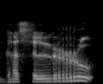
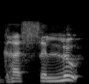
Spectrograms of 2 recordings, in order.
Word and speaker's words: घस्लु: This is not to be pronounced as ghaslru. This is ghaslu.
